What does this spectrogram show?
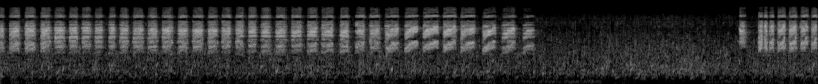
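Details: Songbird masteran of rough 'tembakan' shots for home and contest cage birds: a long fast chain of buzzy rasping pulses, a gap of near silence, then a short renewed burst.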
